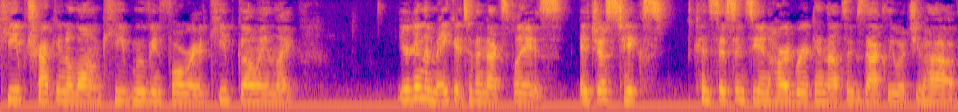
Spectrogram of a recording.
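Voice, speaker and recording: Somewhat breathy, a woman of medium pitch talks at a moderate pace with very wide pitch swings. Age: 20s. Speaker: tarot reader. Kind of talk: tarot reading. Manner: casual, filler-heavy.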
